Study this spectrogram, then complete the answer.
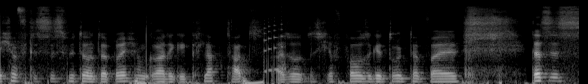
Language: German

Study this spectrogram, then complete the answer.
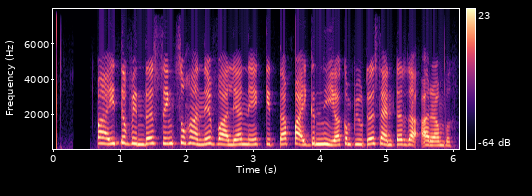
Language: Punjabi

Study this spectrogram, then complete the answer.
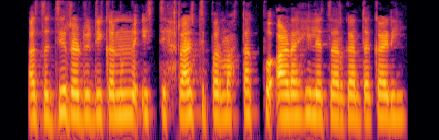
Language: Pashto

